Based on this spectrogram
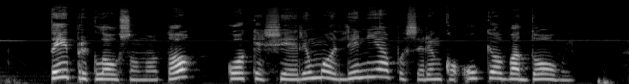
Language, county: Lithuanian, Klaipėda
